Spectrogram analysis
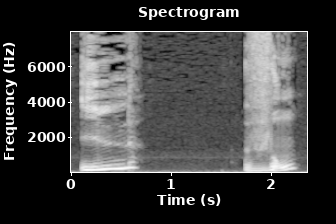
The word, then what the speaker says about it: ils vont: So, ils vont, final T, not pronounced.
